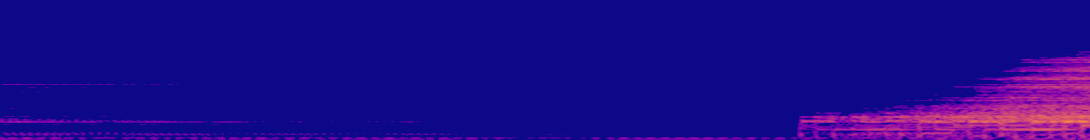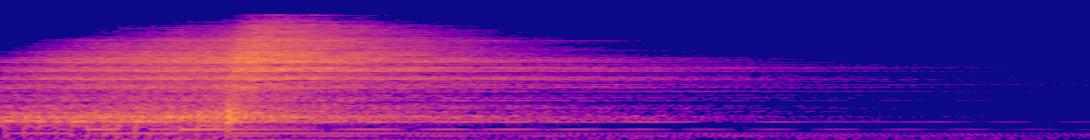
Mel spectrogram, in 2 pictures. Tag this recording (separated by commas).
playing cymbal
